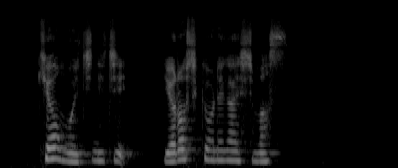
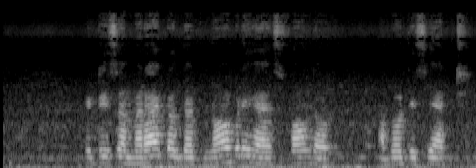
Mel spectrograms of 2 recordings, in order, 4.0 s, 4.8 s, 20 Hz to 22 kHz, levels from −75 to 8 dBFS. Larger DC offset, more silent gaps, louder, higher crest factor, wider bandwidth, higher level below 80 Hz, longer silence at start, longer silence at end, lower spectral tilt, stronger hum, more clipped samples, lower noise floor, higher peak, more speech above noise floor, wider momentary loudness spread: neither; neither; second, -39 LUFS vs -19 LUFS; about the same, 18 dB vs 18 dB; first, over 20 kHz vs 16.5 kHz; second, -84 dBFS vs -34 dBFS; first, 0.4 s vs 0.05 s; first, 1.15 s vs 0 s; second, -3 dB/octave vs -5 dB/octave; neither; neither; first, -83 dBFS vs -38 dBFS; second, -24 dBFS vs -2 dBFS; first, 43 dB vs 20 dB; second, 9 LU vs 14 LU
